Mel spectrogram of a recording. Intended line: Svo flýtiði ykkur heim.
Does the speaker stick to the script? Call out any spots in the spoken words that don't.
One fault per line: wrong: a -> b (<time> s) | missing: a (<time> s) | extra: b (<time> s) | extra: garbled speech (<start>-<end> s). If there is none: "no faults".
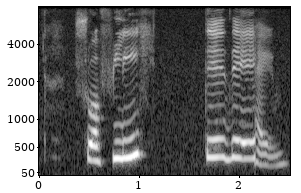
missing: ykkur (2.0 s)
